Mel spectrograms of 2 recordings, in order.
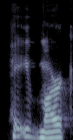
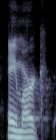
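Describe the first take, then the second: First: The voice sounds nervous and hesitant. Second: The voice sounds confident and relaxed. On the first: The listener will probably hang up. The speaker calls it wrong. "you're nervous" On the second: The listener might enjoy the call. The speaker calls it right. "I was decently confident and comfortable"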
